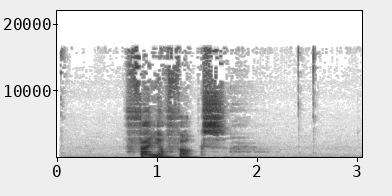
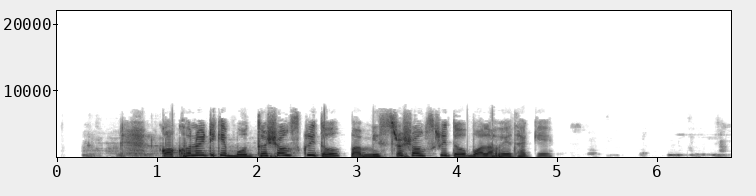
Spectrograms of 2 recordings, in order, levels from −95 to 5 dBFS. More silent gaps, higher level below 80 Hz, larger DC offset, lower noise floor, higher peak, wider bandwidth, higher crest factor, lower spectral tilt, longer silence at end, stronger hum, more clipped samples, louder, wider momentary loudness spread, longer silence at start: neither; about the same, -52 dBFS vs -48 dBFS; neither; second, -54 dBFS vs -63 dBFS; about the same, 0 dBFS vs -2 dBFS; first, 17 kHz vs 7.2 kHz; first, 20 dB vs 14 dB; second, -2 dB/octave vs -5.5 dB/octave; second, 0.45 s vs 1.8 s; neither; neither; about the same, -15 LUFS vs -13 LUFS; first, 24 LU vs 13 LU; second, 0.05 s vs 0.3 s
